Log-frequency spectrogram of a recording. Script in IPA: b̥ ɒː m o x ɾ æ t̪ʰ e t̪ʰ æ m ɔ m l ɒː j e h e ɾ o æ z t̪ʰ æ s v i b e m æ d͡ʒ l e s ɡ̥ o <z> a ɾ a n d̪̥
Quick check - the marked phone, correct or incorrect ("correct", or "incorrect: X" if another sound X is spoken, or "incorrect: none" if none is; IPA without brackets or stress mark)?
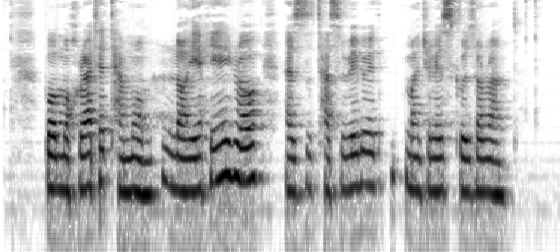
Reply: correct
